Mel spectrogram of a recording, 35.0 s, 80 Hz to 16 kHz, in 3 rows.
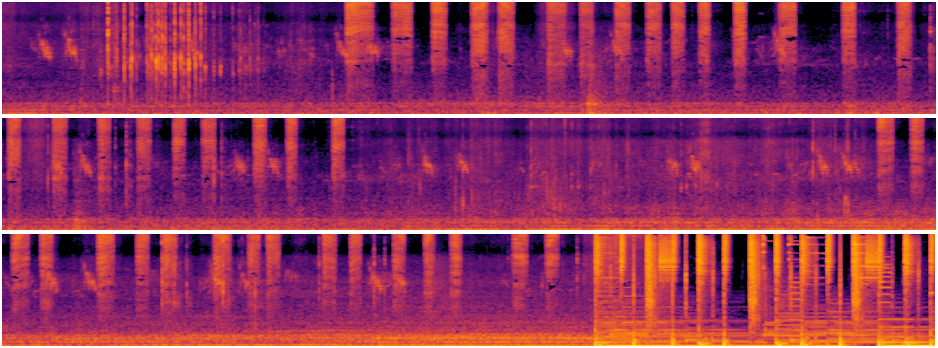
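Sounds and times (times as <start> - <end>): spray can ball rattling: 1.2 - 3.5, 4.2 - 16.0, 22.6 - 31.7
spray paint hissing bursts: 4.2 - 16.0, 22.5 - 31.7.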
